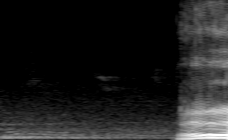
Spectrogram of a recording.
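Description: Recorded voice of an interactive installation sounding out letters through loudspeakers: a drawn-out vocal sound fades away, and near the end a loud, drawn-out, growly 'R' sound starts abruptly, its pitch rising then falling, as the letter R is recognised.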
